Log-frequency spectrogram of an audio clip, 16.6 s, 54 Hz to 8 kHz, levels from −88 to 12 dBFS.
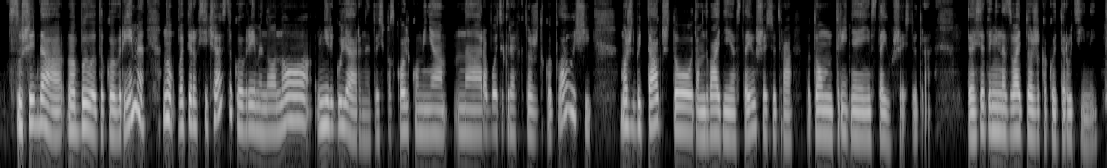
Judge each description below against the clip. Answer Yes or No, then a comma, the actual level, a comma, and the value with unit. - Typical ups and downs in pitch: Yes, average, 4.1 semitones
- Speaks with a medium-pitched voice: Yes, medium, 160 Hz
